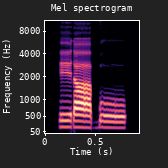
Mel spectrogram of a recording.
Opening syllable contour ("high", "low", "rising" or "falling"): low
